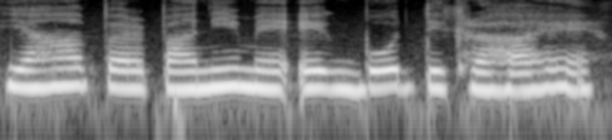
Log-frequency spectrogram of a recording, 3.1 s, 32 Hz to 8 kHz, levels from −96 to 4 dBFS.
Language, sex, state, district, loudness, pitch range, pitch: Hindi, female, Arunachal Pradesh, Longding, -10 LUFS, 235-255 Hz, 245 Hz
